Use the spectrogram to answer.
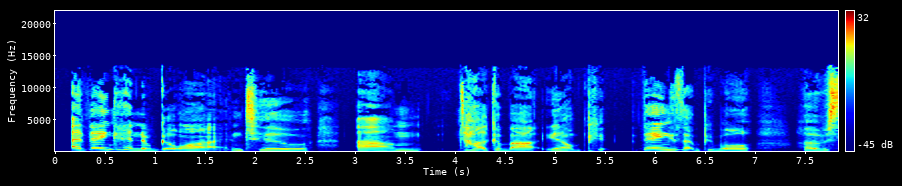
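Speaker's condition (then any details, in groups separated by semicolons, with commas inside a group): Cerebral palsy; speech noticeably affected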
